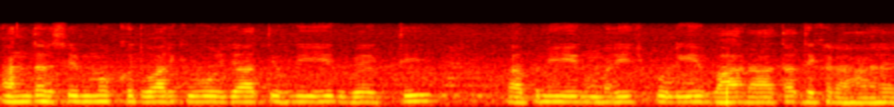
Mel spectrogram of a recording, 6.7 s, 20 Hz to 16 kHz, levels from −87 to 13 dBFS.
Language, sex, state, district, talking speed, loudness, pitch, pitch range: Hindi, male, Bihar, Jahanabad, 180 wpm, -19 LUFS, 150 Hz, 140-155 Hz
